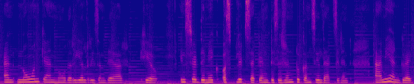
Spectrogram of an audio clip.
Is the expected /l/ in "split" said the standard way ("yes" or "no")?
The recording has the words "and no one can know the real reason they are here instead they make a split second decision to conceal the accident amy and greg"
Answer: yes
